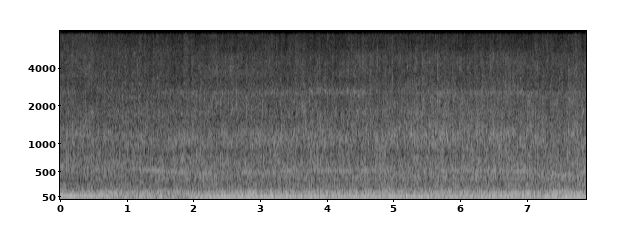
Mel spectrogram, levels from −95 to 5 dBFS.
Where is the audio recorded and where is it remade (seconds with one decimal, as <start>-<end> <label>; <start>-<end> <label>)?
0.0-0.7 remade; 0.7-1.2 recorded; 1.2-7.9 remade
